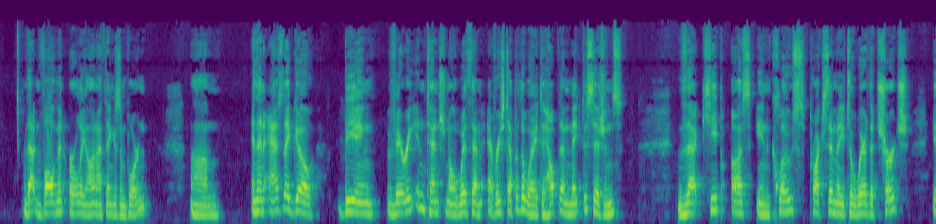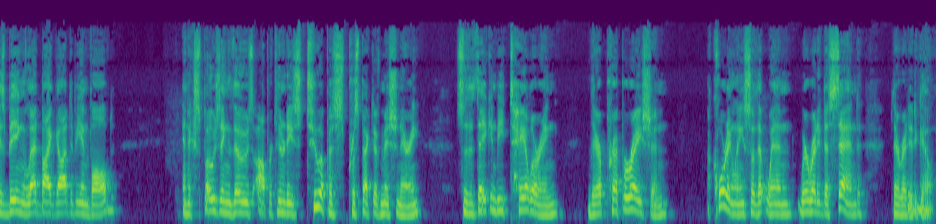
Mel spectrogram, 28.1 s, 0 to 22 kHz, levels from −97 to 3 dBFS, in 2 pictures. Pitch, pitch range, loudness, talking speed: 150 Hz, 135-165 Hz, -19 LUFS, 160 wpm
